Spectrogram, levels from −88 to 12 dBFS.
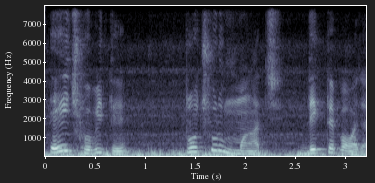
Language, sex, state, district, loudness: Bengali, male, West Bengal, Jhargram, -16 LUFS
